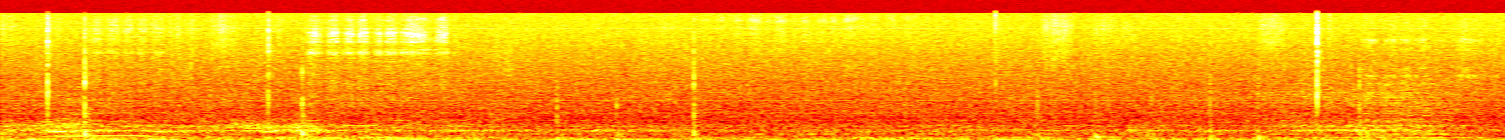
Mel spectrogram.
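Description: A plastic stylus tip is dragged in strokes across the glass touchscreen of an iPad while the hand rests on the screen. It makes a soft, steady writing scratch with a low rubbing hum and occasional brief bright ticks. The sound stays quiet and even throughout.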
